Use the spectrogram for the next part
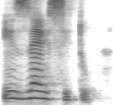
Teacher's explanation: A sílaba mais tônica é o zer. Não é a última, não é a penúltima, é a antepenúltima.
